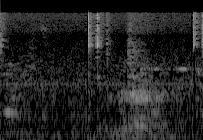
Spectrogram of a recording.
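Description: Near silence broken by three faint, sharp clicks about a second apart: computer mouse clicks.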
